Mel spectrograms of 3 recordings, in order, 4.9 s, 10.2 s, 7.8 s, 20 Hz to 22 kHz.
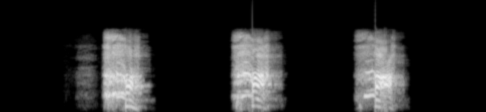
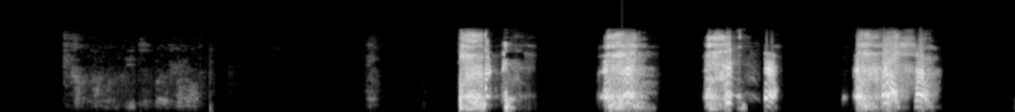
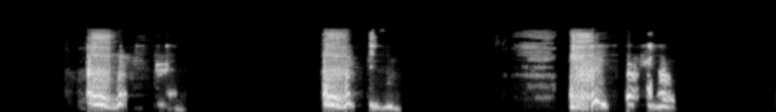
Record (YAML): exhalation_length: 4.9 s
exhalation_amplitude: 32768
exhalation_signal_mean_std_ratio: 0.39
cough_length: 10.2 s
cough_amplitude: 32768
cough_signal_mean_std_ratio: 0.35
three_cough_length: 7.8 s
three_cough_amplitude: 29894
three_cough_signal_mean_std_ratio: 0.36
survey_phase: beta (2021-08-13 to 2022-03-07)
age: 45-64
gender: Male
wearing_mask: 'No'
symptom_none: true
symptom_onset: 11 days
smoker_status: Never smoked
respiratory_condition_asthma: false
respiratory_condition_other: false
recruitment_source: REACT
submission_delay: 2 days
covid_test_result: Negative
covid_test_method: RT-qPCR
influenza_a_test_result: Negative
influenza_b_test_result: Negative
